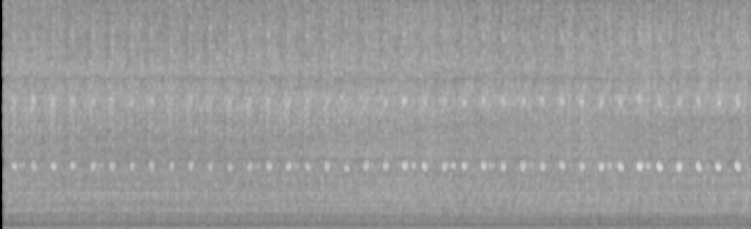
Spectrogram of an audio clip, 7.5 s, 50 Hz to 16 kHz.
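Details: Mercedes E63 at steady idle with a low droning hum and a faint high ticking on top; abnormal noise that appears to come from one of the fans.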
